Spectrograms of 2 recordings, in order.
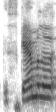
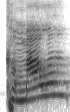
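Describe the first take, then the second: First: The name starts with an added s sound. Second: The name starts with a plain k sound. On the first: The name is twisted to mock her. The speaker calls it wrong. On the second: The name is said properly. The speaker calls it right.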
